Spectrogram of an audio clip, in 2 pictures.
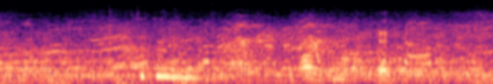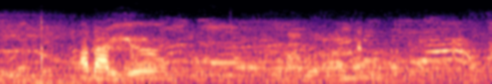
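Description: Water splashes and laps in a pool.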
